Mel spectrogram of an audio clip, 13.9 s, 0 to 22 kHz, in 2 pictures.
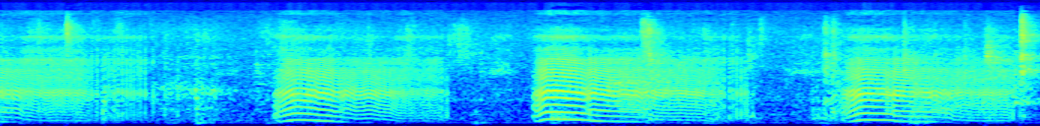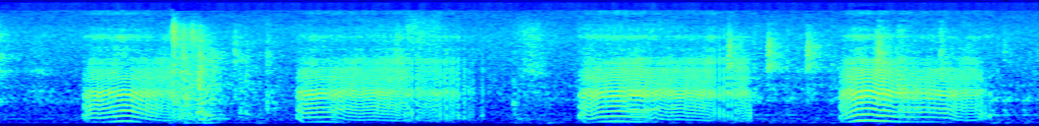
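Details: Dog snoring while sleeping: repeated squeaky, whistling snore noises, about 33 a minute.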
